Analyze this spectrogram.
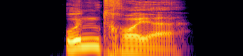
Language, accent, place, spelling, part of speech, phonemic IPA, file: German, Germany, Berlin, Untreue, noun, /ˈʊntʁɔɪ̯ə/, De-Untreue.ogg
- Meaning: unfaithfulness; disloyalty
